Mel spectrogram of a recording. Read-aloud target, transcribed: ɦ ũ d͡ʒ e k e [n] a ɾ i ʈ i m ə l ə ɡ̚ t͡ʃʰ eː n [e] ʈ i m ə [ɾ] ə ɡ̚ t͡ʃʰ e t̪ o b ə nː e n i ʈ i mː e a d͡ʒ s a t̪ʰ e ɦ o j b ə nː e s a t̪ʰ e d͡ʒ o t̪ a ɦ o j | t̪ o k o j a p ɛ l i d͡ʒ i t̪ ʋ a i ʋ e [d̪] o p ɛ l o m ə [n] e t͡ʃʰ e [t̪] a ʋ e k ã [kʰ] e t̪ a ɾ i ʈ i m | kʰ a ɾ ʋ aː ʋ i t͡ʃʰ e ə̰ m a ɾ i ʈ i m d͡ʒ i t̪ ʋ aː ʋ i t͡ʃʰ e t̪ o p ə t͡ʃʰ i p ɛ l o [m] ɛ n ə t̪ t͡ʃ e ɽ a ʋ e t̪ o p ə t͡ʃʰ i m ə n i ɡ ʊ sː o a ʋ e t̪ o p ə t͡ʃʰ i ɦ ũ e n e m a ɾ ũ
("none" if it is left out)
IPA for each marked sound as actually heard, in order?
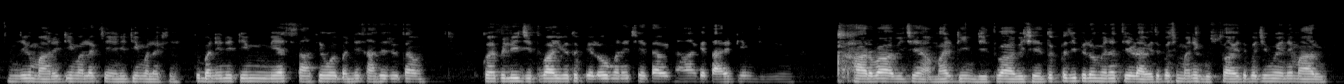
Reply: m, i, l, t̪, n, t̪, k, m

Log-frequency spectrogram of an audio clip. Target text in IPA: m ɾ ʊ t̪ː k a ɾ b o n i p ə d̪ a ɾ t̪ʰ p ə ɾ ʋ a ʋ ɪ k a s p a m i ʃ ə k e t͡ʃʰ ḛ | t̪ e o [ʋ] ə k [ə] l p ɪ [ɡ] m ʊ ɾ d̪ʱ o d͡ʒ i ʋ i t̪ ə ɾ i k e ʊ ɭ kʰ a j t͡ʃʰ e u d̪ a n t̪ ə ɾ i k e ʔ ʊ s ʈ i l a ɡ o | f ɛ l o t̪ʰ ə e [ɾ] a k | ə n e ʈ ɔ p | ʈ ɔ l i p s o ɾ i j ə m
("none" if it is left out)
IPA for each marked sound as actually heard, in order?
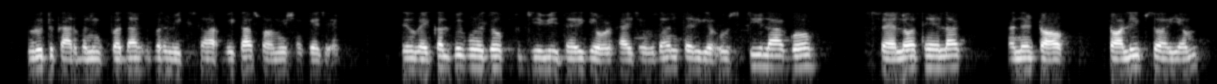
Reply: ʋ, ə, k, l

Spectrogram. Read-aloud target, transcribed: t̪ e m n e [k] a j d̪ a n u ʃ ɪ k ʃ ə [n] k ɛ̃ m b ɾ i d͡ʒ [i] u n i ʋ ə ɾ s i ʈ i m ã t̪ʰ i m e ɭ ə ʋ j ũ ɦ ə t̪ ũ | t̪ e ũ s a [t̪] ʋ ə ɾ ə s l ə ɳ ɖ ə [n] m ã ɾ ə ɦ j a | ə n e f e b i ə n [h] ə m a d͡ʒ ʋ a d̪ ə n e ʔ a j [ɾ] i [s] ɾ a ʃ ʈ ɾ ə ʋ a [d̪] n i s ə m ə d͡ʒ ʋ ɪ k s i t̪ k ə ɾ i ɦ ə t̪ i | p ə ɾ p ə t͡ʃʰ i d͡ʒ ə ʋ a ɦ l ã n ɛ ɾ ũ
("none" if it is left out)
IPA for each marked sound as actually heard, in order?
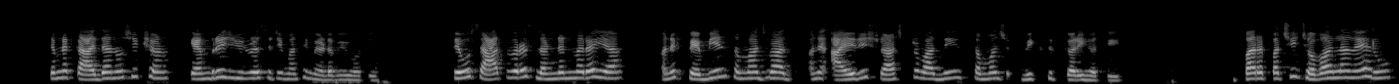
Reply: k, ɳ, j, t̪, n, s, ɾ, ʃ, d̪

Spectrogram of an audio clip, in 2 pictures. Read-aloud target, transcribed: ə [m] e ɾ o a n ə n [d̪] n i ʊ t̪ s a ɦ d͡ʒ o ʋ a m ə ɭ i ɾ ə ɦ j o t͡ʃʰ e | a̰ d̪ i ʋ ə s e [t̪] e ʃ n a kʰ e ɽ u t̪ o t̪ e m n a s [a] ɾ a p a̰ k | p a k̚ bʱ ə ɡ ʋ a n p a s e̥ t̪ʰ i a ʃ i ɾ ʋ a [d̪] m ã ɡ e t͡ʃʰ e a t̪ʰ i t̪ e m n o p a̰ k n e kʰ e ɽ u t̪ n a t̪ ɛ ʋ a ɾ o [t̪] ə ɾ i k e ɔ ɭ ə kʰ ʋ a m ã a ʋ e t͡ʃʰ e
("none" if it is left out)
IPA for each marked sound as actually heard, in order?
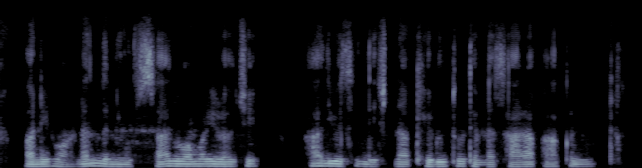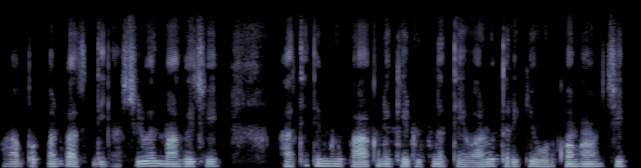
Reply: n, d̪, d̪, a, d̪, t̪

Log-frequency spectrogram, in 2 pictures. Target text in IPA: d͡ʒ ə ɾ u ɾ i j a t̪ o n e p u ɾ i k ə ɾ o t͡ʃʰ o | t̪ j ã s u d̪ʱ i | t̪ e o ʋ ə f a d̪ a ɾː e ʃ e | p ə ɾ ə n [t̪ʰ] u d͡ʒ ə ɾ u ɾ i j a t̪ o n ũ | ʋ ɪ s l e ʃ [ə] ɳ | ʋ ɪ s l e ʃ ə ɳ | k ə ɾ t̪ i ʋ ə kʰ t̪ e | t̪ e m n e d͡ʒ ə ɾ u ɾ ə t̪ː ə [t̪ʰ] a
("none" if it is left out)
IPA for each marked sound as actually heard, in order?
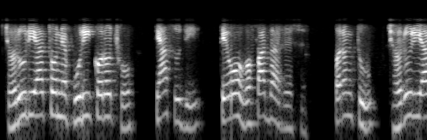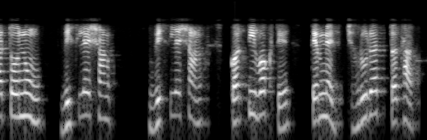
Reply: t̪, ə, t̪ʰ

